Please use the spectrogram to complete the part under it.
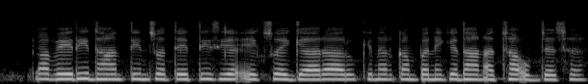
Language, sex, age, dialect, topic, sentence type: Maithili, female, 25-30, Angika, agriculture, question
